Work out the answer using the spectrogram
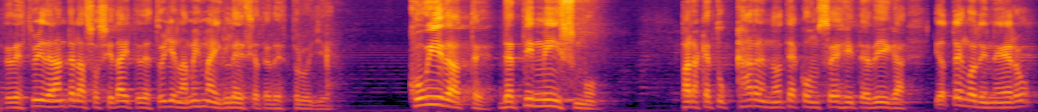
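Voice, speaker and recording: A male pastor from the Dominican Republic, with a medium-pitched, slightly bright voice and a Dominican Spanish accent, preaches emphatically and repeats key phrases for effect. He's in a church sanctuary, heard through long church reverb with faint music.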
